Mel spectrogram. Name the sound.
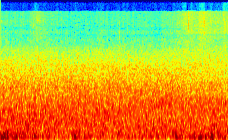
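wind blowing into the microphone outdoors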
